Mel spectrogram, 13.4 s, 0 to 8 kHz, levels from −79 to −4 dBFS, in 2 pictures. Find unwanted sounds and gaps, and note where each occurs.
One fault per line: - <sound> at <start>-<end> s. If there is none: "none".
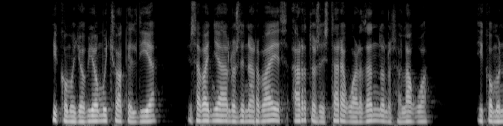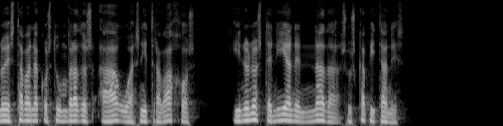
none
